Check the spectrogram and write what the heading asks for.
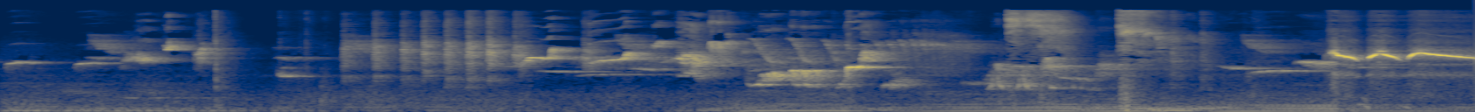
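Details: Shama built up for sustained 'lửa bó lông' singing and enduring contests: loud, varied song of sharp clicks, rattling bursts, pure whistles and wavering trills, growing more intense toward the end.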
